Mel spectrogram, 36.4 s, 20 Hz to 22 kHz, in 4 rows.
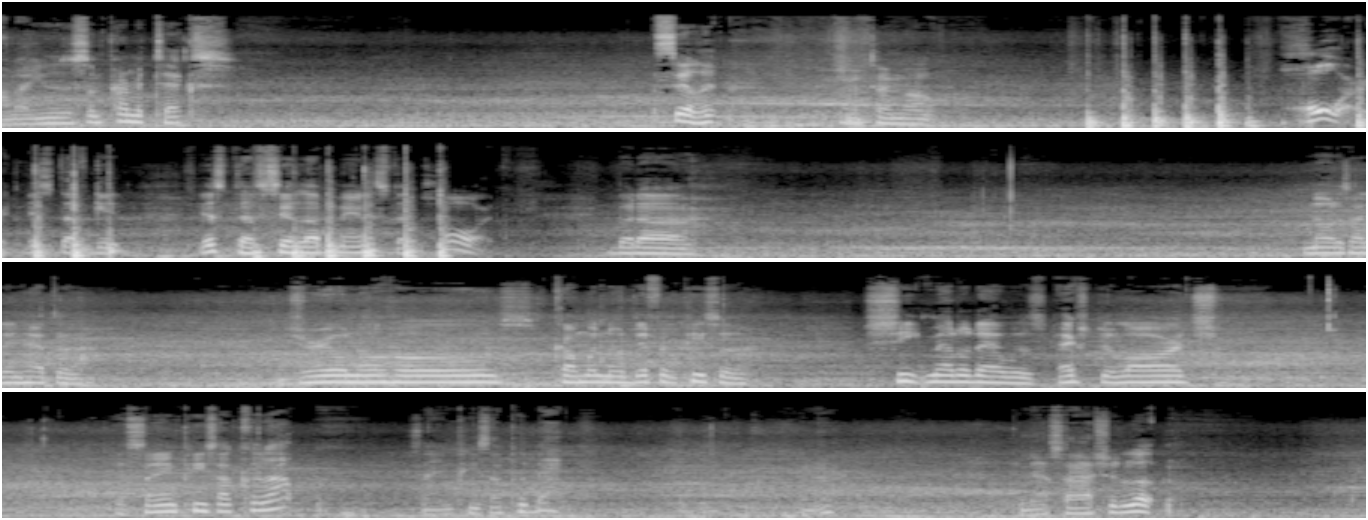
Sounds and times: Speech: 0:00.0 - 0:01.6, 0:04.4 - 0:04.8, 0:05.6 - 0:06.3, 0:08.6 - 0:12.4, 0:13.2 - 0:13.8, 0:17.8 - 0:18.8, 0:20.0 - 0:23.2, 0:24.0 - 0:26.3, 0:28.0 - 0:29.3, 0:30.0 - 0:31.1, 0:32.6 - 0:32.9, 0:34.0 - 0:35.1.

